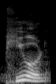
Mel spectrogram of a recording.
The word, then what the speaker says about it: ফিয়োর্ড: কেন বললাম যে এটা আবারো উচ্চারণ করছি এটা ফিওড তো মাথায় রাখবে এই ফিওড একটা নর ওয়েজিও শব্দ কি বললাম নর ওয়ে জিও শব্দ এটা একটা নরয়েজীয় শব্দ এর অর্থ কি না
